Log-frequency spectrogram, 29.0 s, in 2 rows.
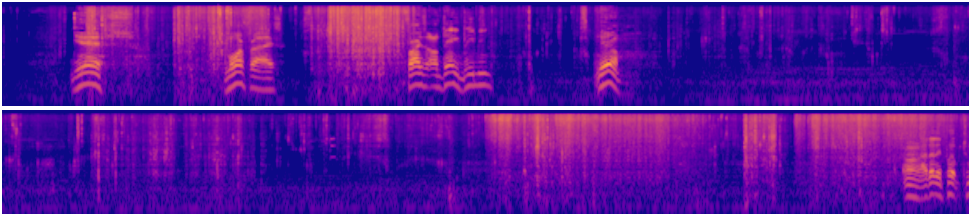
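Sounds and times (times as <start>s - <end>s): person crunching fries: 1.2s - 6.2s, 9.7s - 29.0s.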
